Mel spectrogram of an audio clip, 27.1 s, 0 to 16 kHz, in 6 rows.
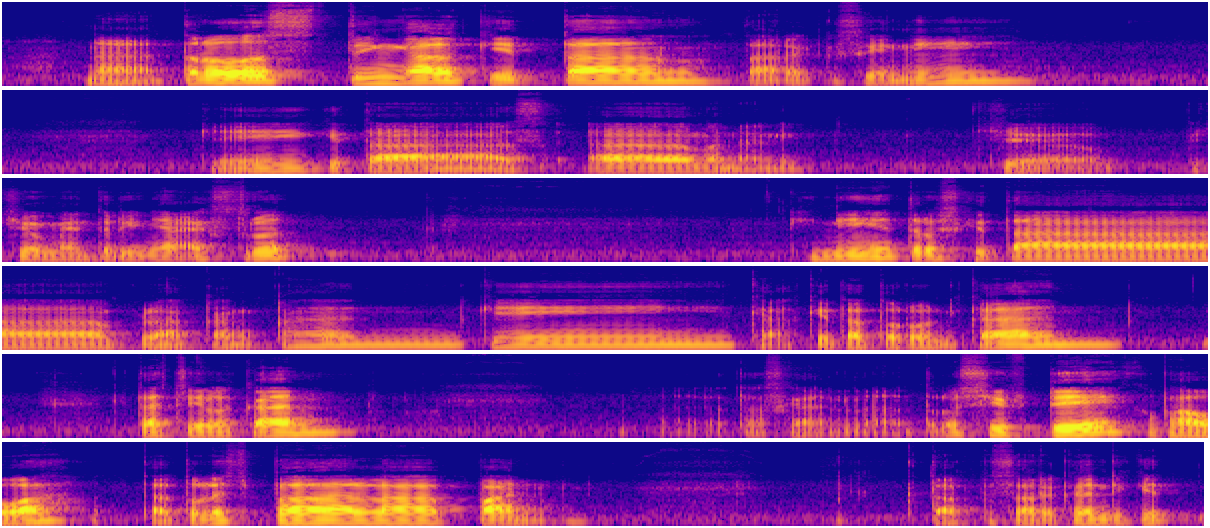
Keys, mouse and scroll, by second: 0.6 g, 1.6 middle click, 1.9 shift+middle click, 2.3 middle click, 3.0 g, 4.0 scroll down 1, 6.7 click, 7.5 click, 9.1-9.9 scroll up 4, 9.3 shift+middle click, 9.8 shift+middle click, 10.2-10.6 scroll down 2, 10.4 middle click, 11.4 g, 14.8 KP_3, 15.0 KP_1, 15.6 shift+middle click, 16.2 g, 17.4 middle click, 17.8 s, 18.8 KP_1, 19.5 g, 20.6 shift+d, 21.8 Tab, 22.1 ctrl+a, 22.7-23.6 typing, 24.4 Tab, 24.8 s, 26.6 g.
